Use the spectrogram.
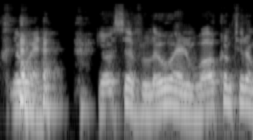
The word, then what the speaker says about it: Lewin: Is it this how you pronounce it, Lewin? Joseph Lewin. Yeah, close. Lewin.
